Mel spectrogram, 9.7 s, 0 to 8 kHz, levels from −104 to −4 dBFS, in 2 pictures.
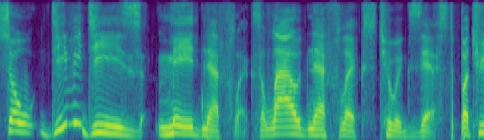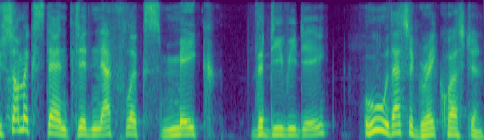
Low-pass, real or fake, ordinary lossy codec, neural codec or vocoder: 7.2 kHz; real; AAC, 48 kbps; none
